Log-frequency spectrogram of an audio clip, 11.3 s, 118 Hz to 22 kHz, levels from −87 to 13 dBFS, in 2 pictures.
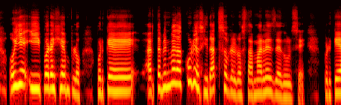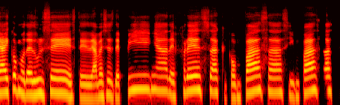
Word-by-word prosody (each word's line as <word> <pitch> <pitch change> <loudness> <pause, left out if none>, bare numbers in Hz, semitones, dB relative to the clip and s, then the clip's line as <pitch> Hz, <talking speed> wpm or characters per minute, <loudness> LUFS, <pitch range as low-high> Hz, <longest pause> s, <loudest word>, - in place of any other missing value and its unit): Oye, 315 +5 +5
y, 270 -2 +3
por 275 +2 +4
ejemplo, 255 -7 0 0.2
porque, 235 +2 +2 0.2
ah, 230 - +1
también 275 +3 -1
me 355 +3 +3
da 345 - +6
curiosidad 275 - 0
sobre 235 -6 -4
los 200 -2 -7
tamales 210 +3 -1
de 195 -2 -3
dulce, 175 -2 -8 0.3
porque 205 +2 0
hay 220 0 +6
como 235 -2 -3
de 200 0 +2
dulce, 215 +1 0
este, 170 -2 -5
de 165 - 0
a - - +5
veces 185 +1 -5
de 170 -1 -3
piña, 255 0 -4
de 190 -4 -4
fresa, 240 0 0
que 165 - -23
con 170 +2 -8
pasas, 230 +1 +1
sin 185 -1 -11
pasas. 240 +3 +1
230 Hz, 175 wpm, -21 LUFS, 200-255 Hz, 0.3 s, da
